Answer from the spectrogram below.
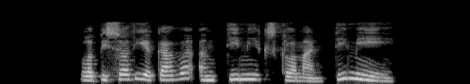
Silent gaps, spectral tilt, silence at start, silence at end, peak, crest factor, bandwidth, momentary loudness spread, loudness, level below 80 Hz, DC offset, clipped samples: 2.22-2.26 s, 3.28-3.34 s; -5.5 dB/octave; 0.8 s; 0.75 s; -4 dBFS; 18 dB; 7.8 kHz; 6 LU; -20 LUFS; -60 dBFS; under 0.1%; under 0.1%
